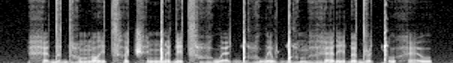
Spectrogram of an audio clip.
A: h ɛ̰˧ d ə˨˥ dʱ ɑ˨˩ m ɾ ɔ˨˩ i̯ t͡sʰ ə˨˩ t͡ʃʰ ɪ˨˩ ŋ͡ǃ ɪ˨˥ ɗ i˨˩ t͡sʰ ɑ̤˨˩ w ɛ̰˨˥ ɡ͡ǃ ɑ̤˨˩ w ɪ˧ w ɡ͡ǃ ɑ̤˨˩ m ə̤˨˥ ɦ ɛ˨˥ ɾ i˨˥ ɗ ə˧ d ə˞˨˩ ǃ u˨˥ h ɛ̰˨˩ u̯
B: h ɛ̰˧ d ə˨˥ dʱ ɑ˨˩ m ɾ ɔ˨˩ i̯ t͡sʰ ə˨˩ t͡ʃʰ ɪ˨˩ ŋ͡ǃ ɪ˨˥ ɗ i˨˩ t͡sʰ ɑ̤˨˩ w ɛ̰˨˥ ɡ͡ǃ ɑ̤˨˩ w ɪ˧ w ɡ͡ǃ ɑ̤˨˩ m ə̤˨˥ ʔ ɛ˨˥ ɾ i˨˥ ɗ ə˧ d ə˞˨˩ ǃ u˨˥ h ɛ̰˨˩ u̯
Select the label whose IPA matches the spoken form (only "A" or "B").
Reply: A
